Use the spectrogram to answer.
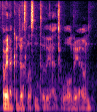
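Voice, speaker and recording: Young man, hushed rambling gameplay chat, dark gravelly voice. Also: fairly low pitch, little pitch movement, a little hiss or hum. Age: young adult. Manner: soft, deliberately hushed talk with frequent fillers. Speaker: gaming YouTuber.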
